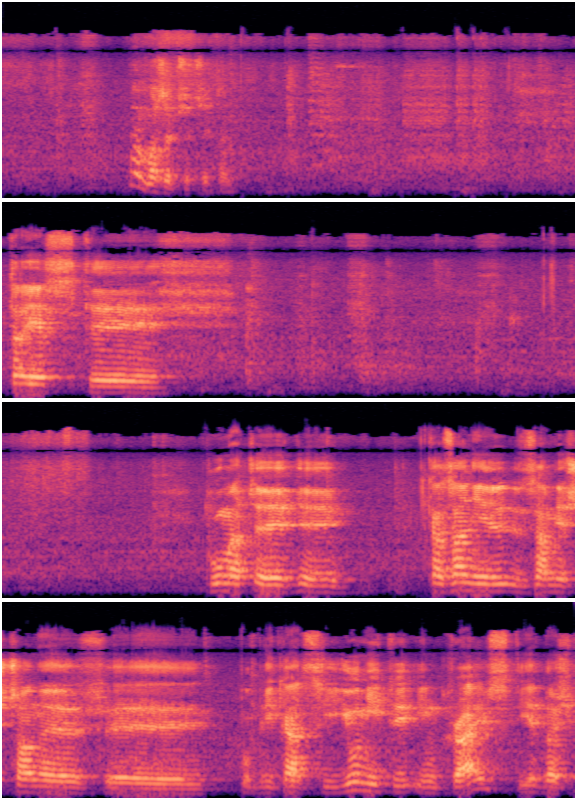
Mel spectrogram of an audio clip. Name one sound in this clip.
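An elderly man reads aloud calmly, with long pauses.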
